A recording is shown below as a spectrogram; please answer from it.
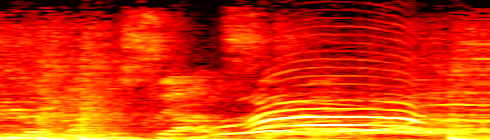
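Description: Dance-workout music with a steady kick drum breaks off about a second in, and a crowd of dancers whoops and cheers together over a held low note, the many voices swelling up and falling away.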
